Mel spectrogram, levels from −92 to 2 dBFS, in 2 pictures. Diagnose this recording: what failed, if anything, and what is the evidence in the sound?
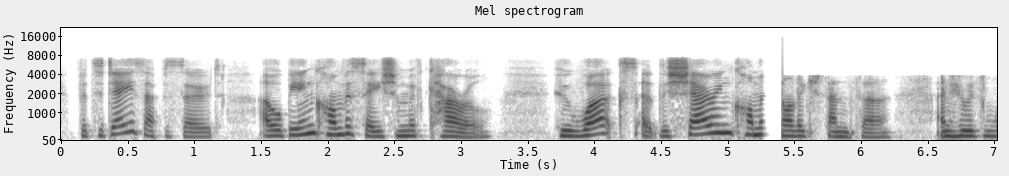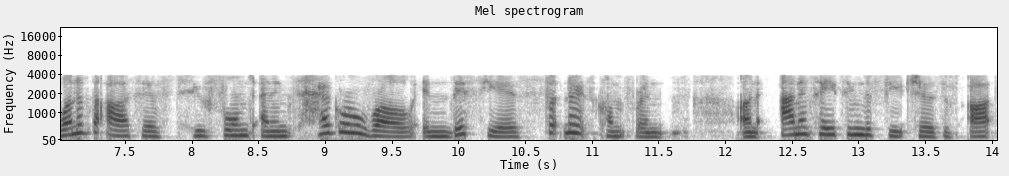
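Call processing: an automatic gain rising fault runs from 0.39 to 3.29 s. Over nearly three seconds the level climbs by about 6 dB, and the background rises together with the speech. That shared swell is the signature of the gain control. It judged the incoming signal too quiet and raised its gain slowly, rather than the talker getting louder. Because the ramp is gradual, the gain stage is to blame, not the acoustics.

Network: a handover gap sits between 5.25 and 5.41 s. The speech fades out within a few tens of milliseconds and stays silent for 160 ms, until the new link starts. This happens because the call was passed from one network link to another and no speech frames were delivered during the switch. The receiving end had nothing to decode, so whatever was spoken in that window is simply missing.

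Codec: a fallback to narrowband begins at 5.41 s, right as the new link picks up, and lasts to the end. Before the gap, the HD Voice wideband coding carries the upper band cleanly. After it, nothing remains above 4 kHz. Sibilants lose their edge and the speech sounds duller and grittier. The bandwidth ceiling and coarser texture fit a renegotiation from AMR-WB down to an older narrowband codec such as GSM full rate.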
